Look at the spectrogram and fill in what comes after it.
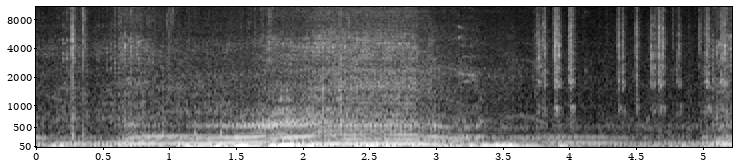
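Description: Off-road Suzuki Samurai's engine revving up under load and dropping back: the pitch climbs over about a second, peaks about two seconds in and falls away by three and a half seconds. A string of sharp clicks follows near the end.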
